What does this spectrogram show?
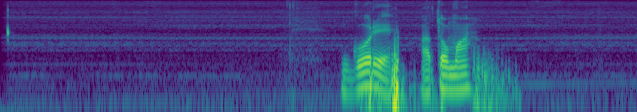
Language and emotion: Russian, neutral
